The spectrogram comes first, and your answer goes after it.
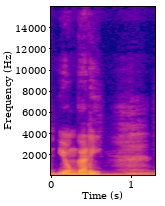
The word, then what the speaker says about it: Yonggary: collection, also known as Yunguri. And to tell you the exact and correct pronunciation, it's Yongari. Uh I know this because I'm South Korean.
